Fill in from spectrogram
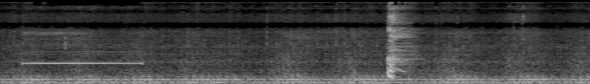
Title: Rough Idle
